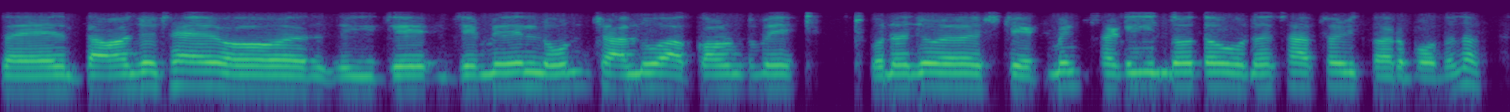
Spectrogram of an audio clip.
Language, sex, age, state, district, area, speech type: Sindhi, male, 30-45, Maharashtra, Thane, urban, conversation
